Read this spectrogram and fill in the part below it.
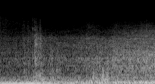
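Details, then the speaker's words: Diesel idling: a low rumble, then a short dull clunk as the transmission is shifted into drive; a suspected TCM problem, with the computer not connecting to the transmission. "listen to that it clunks into gear which is exactly what our 5500 was doing um so tcm problem"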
